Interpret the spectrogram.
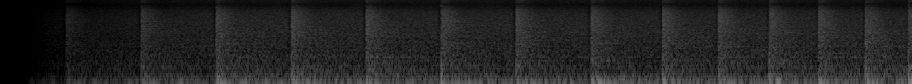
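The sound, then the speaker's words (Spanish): A steam locomotive chugs steadily, its loud puffs of exhaust arriving in an even rhythm of about a dozen chuffs over a deep continuous rumble, with no voices. “Una locomotora a vapor.”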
